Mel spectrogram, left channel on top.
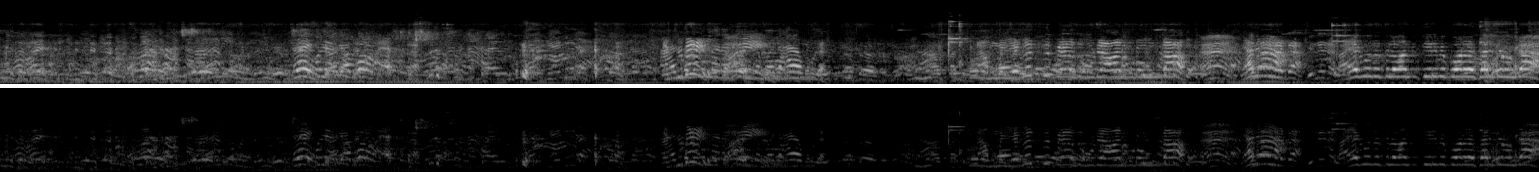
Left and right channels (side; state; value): right; quieter; 23.6 dB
